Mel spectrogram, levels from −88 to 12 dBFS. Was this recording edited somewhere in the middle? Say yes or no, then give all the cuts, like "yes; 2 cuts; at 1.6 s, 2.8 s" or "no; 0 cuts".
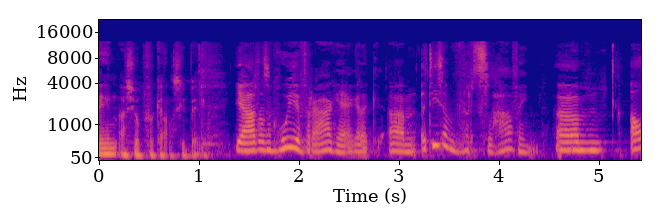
yes; 1 cut; at 4.4 s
